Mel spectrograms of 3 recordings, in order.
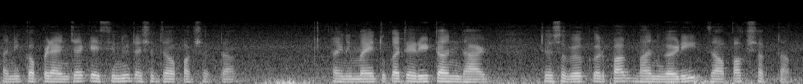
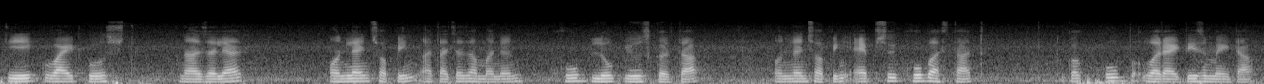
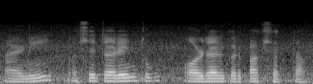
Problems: background sounds at intervals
